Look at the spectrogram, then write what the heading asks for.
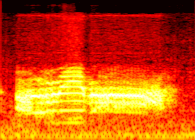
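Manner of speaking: hammed-up gleeful shout; triumphant cry. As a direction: throw out a victorious battle cry. El Burro's boastful rallying cry.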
